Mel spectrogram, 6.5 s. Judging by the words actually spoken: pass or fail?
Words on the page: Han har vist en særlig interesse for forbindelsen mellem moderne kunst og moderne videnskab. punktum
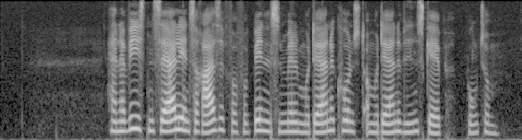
pass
